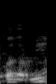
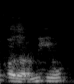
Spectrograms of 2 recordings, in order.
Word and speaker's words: Codorníu: bastante voluminoso, especializado en Codorníu, vuelvo a decir Codorníu, no Codorníu, acento en la I, según el biógrafo, Codorníu, y este Codorníu fue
